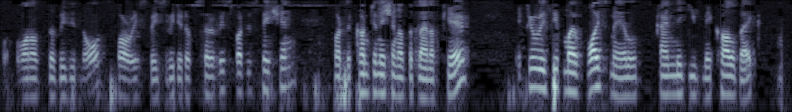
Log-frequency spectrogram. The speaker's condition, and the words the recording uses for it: No condition.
